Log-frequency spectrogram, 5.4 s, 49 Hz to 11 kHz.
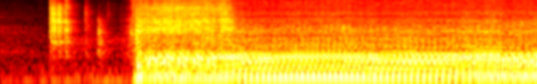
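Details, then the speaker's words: Suzuki GS550 four-cylinder cafe racer first start after fixing shorted points wire and swapped coil wiring and adjusting jets: starter whirs, then lumpy, uneven loping idle; carburetors unsynchronized, needing a carb synchronizer. "Next stage now is to put a carb synchronizer on, so I can get all the carbs running at once. It sounds like shit at the moment."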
